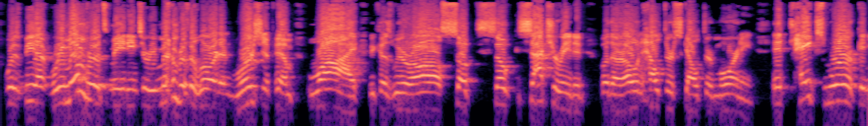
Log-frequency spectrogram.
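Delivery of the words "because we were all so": ordinary talk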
